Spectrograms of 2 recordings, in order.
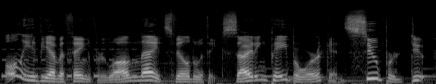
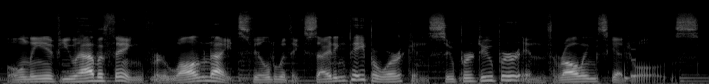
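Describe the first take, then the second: First: It is said with an expressive, varied tone. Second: It is said in a flat monotone.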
